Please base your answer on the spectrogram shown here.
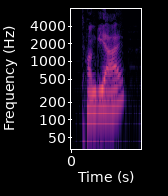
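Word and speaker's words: Togiai: This interior defensive lineman from Ohio State named Tommy, is it Tugai? – Tungiai.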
